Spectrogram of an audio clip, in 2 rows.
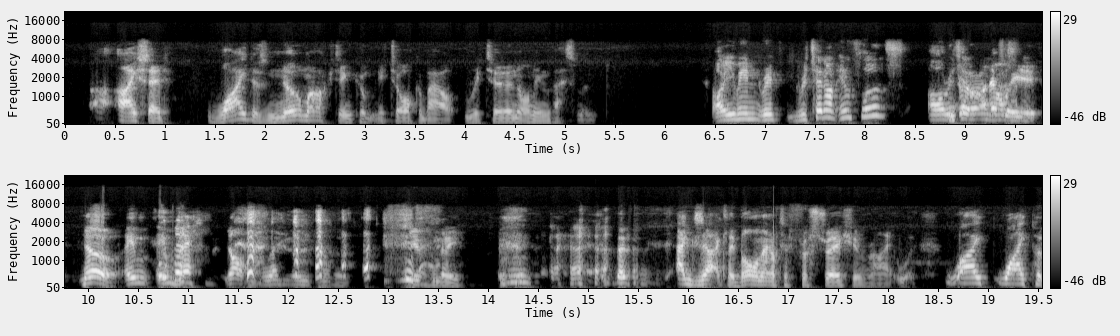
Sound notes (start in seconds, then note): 14.1 both laugh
